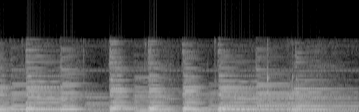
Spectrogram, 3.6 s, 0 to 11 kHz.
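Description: Piano playing a jazzy 1-6-2-5 chord progression, four rich chords struck in turn with rolled notes and sustained ringing, moderately loud and alone.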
